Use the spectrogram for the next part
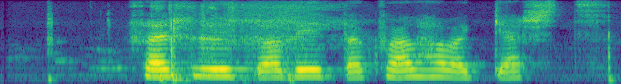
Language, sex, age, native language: Icelandic, female, 11, Icelandic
